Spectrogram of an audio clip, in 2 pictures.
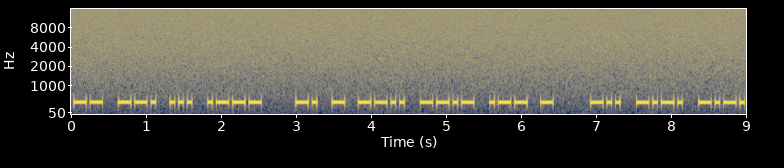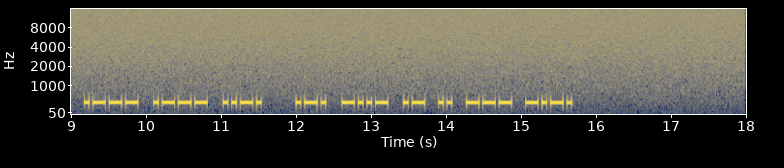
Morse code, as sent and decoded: … / -. - --.. --.- .-- - / -.. -.-. -.-. .--- .--- ..-. / .-. -..- .- .. --- -.-.
… NTZQWT DCCJJF RXAIOC

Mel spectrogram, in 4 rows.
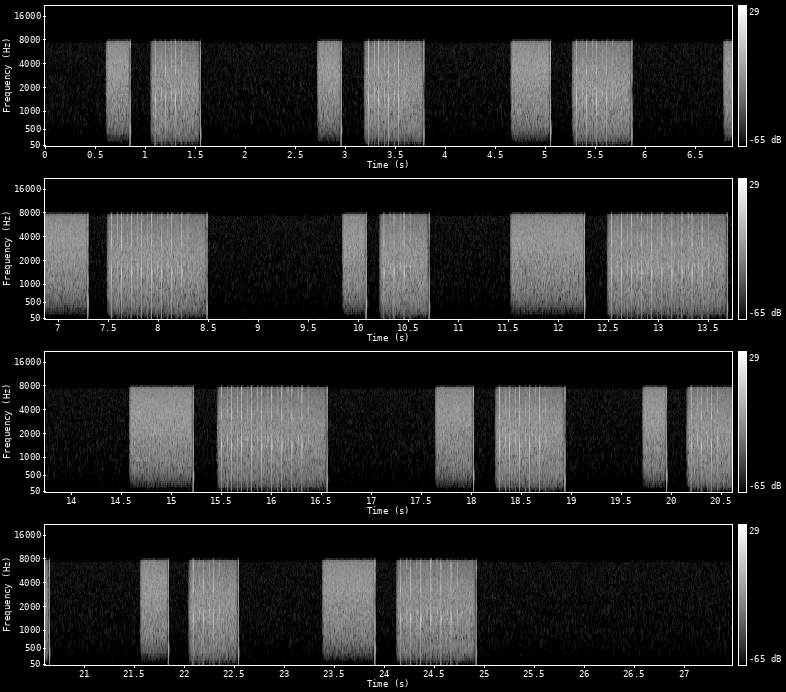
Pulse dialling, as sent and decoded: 3 / 4 / 4 / 8 / 3 / 10 / 9 / 5 / 3 / 3 / 6
3 4 4 8 3 0 9 5 3 3 6

